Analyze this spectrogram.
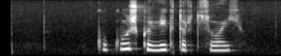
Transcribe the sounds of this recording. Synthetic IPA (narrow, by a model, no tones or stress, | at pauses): kukuʃkɔʋʲikt̪ɔrt̪sɔj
